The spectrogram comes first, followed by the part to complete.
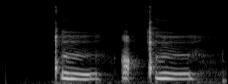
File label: Voiceless velar implosive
